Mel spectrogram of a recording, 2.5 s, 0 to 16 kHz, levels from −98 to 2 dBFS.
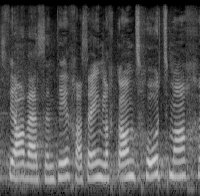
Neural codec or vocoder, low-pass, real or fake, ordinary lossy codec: vocoder, 44.1 kHz, 128 mel bands, Pupu-Vocoder; 14.4 kHz; fake; none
